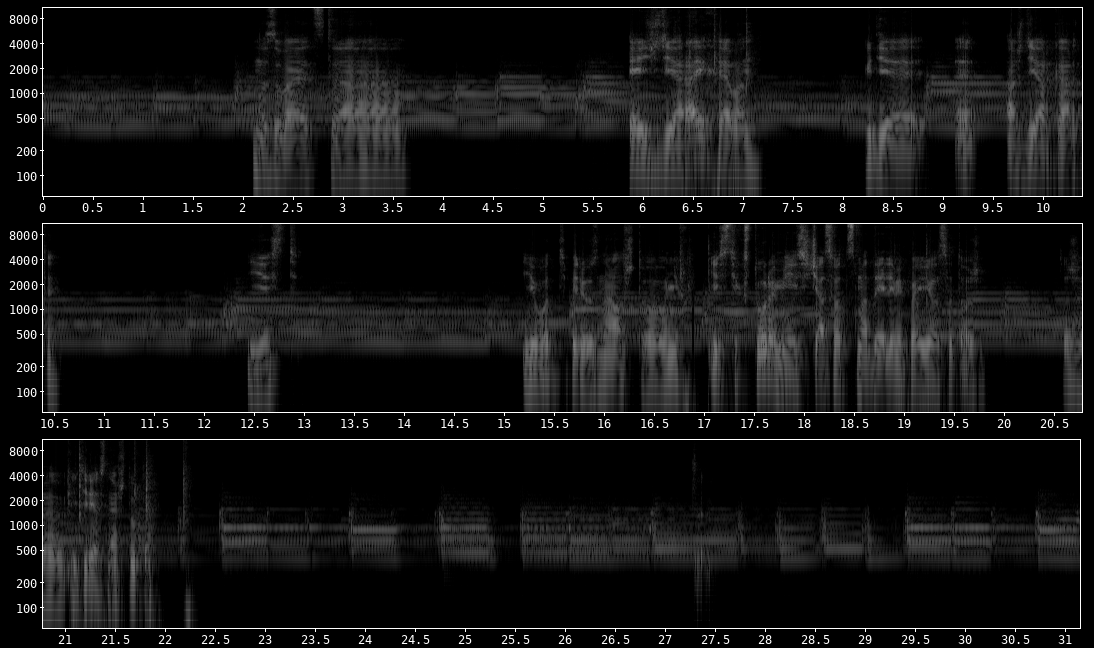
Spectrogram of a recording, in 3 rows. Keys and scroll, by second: 0.8 ctrl+z, 24.4 ctrl+z.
